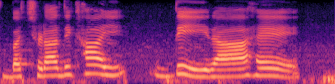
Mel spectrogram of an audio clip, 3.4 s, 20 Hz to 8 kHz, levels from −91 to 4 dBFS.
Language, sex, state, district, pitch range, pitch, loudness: Hindi, female, Bihar, Kaimur, 205-255 Hz, 230 Hz, -14 LUFS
